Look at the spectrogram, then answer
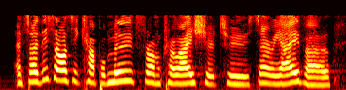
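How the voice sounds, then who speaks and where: Speaking at a moderate pace, a woman with an Australian accent has a fairly high pitch and ordinary pitch variation. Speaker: itinerant preacher. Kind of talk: sermon. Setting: church.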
